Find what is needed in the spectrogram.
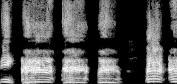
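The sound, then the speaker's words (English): Quacking from a hand-blown duck call worked to sound like multiple ducks: six loud, nasal quacks in a quick, even rhythm, with a short pause before the last two. “But if a call's a little bit thinner with good operation, you can make it sound like multiple ducks.”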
